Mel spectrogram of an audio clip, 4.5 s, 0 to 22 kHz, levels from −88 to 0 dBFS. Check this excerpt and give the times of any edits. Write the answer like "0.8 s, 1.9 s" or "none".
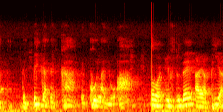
3.0 s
